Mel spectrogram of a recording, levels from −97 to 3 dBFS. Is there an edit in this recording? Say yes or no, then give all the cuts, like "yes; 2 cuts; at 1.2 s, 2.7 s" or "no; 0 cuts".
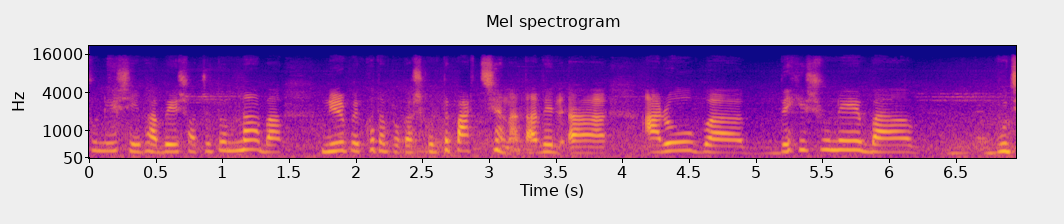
no; 0 cuts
